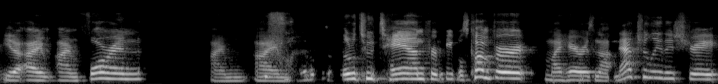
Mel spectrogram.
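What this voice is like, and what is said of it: Speaks with a noticeable accent. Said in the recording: “I have an accent.”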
